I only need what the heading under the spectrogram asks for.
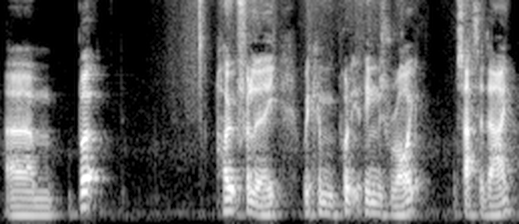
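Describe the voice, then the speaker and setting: A man's voice: sits low, takes it slowly. A man in his forties with a Birmingham accent, chatting casually and a little hesitantly to viewers as a football fan vlogger. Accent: Birmingham (Brummie). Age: 40s. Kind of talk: casual chat to viewers, match preview.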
